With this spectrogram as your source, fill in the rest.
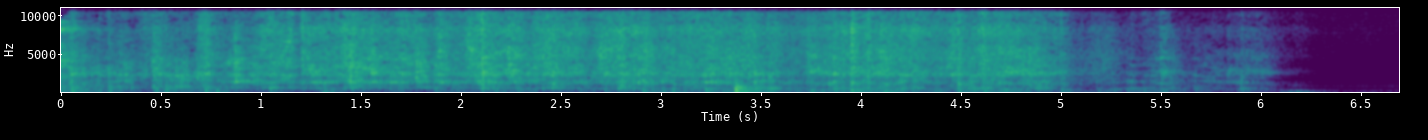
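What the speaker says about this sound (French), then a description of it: "par bien fouetter les 2 œufs avec le sucre" Two eggs beaten with sugar for muffins, a quick rhythmic scraping and clinking of a whisk against a bowl, close and steady before trailing off into silence near the end.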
